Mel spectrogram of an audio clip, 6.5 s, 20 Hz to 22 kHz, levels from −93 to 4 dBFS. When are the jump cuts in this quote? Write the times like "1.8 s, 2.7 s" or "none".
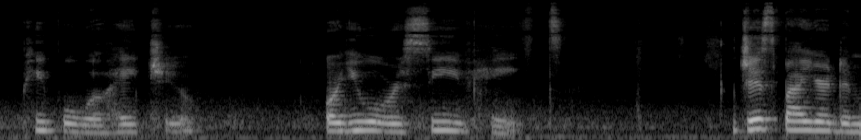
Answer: none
